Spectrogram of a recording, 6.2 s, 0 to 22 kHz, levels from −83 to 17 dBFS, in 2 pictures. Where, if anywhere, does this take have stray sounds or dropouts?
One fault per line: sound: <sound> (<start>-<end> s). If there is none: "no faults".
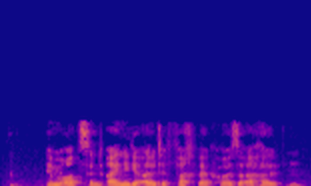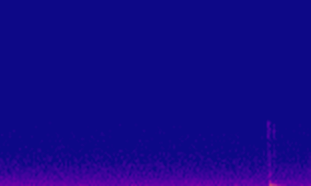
no faults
